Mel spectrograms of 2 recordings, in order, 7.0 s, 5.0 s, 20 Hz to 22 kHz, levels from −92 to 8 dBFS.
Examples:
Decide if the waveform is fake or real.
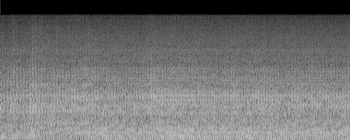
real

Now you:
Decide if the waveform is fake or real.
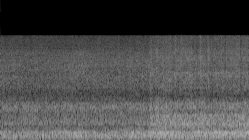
fake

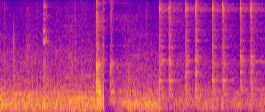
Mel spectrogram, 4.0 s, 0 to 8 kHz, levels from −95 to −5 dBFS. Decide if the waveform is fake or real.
real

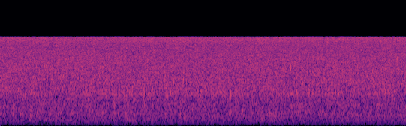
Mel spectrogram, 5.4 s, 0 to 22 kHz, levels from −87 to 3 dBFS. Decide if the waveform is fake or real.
real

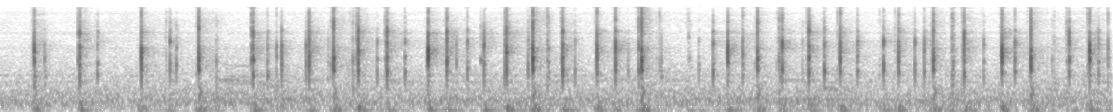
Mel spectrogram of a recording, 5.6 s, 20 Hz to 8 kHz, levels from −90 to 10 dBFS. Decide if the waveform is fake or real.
fake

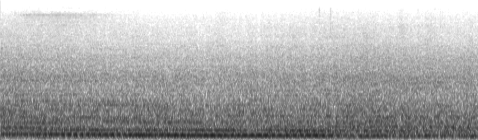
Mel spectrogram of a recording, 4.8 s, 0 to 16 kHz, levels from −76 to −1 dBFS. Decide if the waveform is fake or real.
real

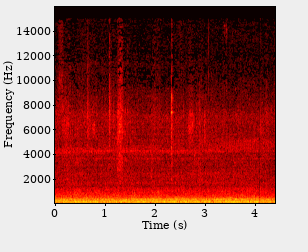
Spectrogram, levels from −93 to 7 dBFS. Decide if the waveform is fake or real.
real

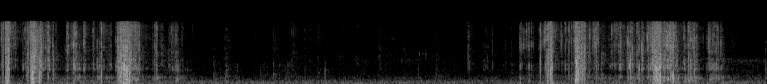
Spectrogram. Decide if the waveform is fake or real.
real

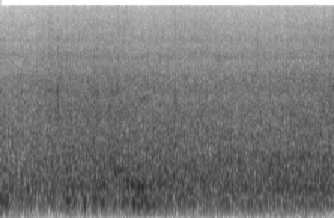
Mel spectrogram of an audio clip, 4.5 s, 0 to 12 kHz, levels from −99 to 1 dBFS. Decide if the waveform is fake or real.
fake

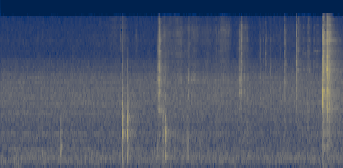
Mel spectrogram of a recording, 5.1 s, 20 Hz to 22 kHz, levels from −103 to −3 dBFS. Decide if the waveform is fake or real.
real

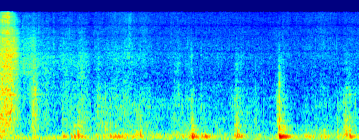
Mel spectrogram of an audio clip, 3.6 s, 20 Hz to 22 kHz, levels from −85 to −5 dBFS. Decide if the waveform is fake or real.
real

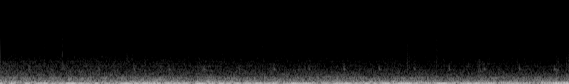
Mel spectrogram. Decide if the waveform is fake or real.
real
